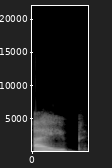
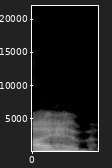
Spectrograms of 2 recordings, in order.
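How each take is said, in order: First: The words are joined into one short syllable. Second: Both words are said separately in full.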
